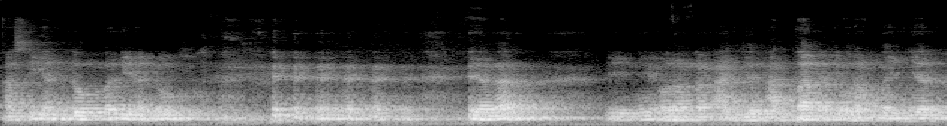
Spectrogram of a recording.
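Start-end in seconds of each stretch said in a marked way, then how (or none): 1.4-3.9 high, soft run of chuckles. Real, not acted. Preacher joking about poor sheep set fighting, chuckling. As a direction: chuckle at your own pun.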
